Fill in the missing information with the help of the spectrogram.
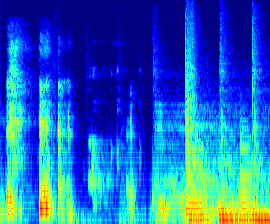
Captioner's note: laughs; upbeat music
